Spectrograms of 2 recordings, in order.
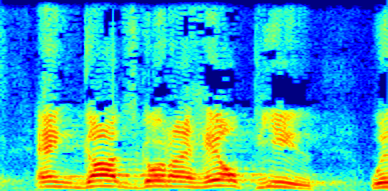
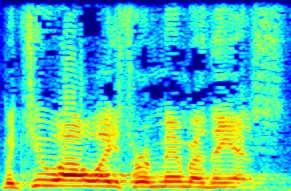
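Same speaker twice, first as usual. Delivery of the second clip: usual speaking voice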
